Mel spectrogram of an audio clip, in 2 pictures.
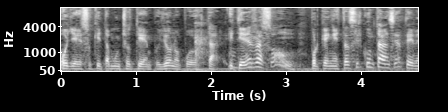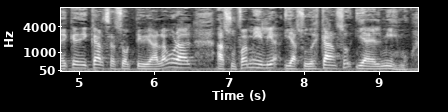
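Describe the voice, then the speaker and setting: With a normal speaking voice at a medium pitch, a man talks at a fairly quick pace with lively intonation and hardly any pauses. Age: 60s. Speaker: condominium platform director. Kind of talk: TV panel discussion.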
